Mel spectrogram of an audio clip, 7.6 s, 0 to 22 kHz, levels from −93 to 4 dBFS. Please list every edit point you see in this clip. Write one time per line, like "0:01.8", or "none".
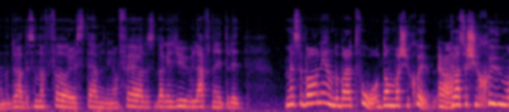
0:04.2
